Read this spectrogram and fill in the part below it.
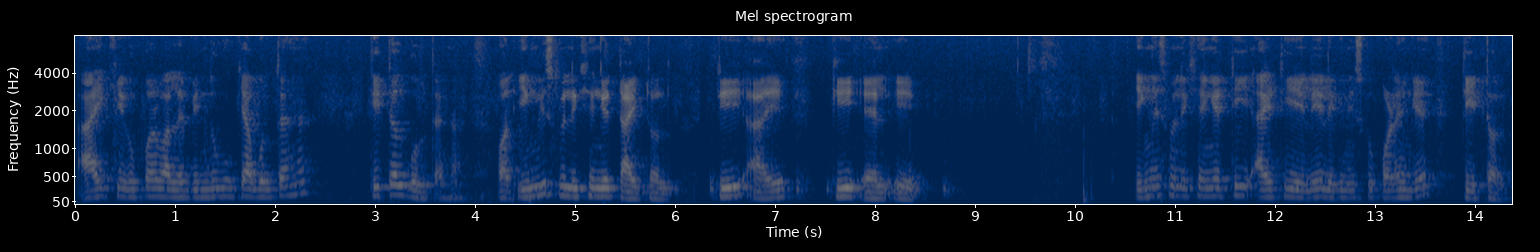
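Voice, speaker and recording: A man's voice: medium pitch, steady tone, measured pace, pauses often, mellow. A man teaching an English grammar lesson, drilling points again and again and quizzing his students, asking them to repeat after him. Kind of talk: classroom lesson explaining grammar. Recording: echoey room.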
